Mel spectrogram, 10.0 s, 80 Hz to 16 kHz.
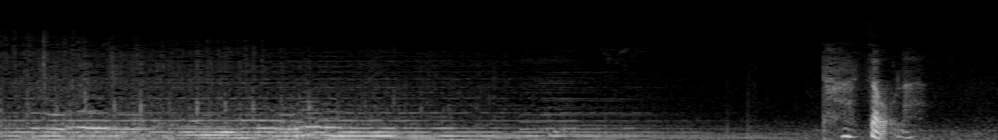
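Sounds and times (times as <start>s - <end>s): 
hooves of a horse drawing a carriage clip-clopping at a trot: 0.0s - 5.6s
constant low drone: 0.0s - 9.9s.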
